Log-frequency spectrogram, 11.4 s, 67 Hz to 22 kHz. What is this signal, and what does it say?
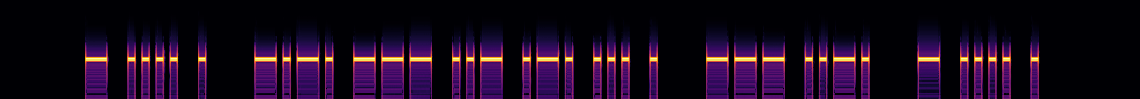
Morse code, heard as a keyed tone, about 17 wpm, 700 Hz. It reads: THE COURSE OF THE
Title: Sets of 4 Words 17wpm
